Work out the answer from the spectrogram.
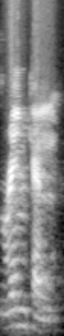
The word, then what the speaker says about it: wrinkle: W is what? Silent here. We don't pronounce it. Why? Because The letter W is before R.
